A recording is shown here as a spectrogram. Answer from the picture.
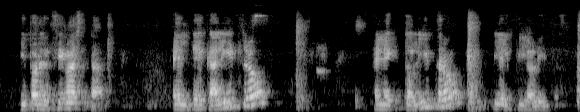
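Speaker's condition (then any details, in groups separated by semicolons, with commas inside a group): No condition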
